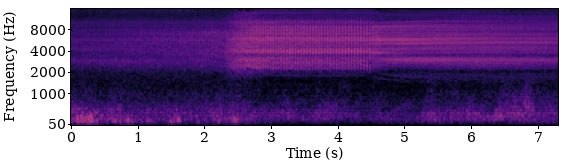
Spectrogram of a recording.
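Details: Summer cicada chorus, a steady shrill electric buzz that jumps sharply louder after two seconds, with a rapid pulsing texture, then eases slightly while holding on to the end.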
